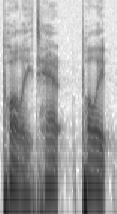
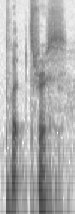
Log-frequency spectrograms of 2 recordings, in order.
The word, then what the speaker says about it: Polypterus: So, I used to say polypterus, but it's... You shouldn't pronounce the P's, is that right? It's plypterus, as in, like, pterodactyl. A T after a P is silent.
